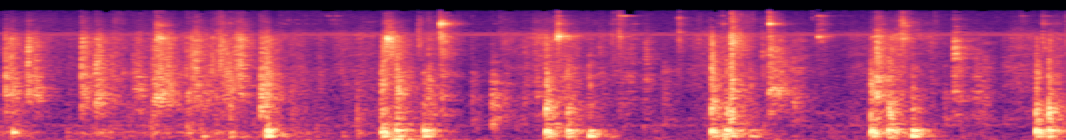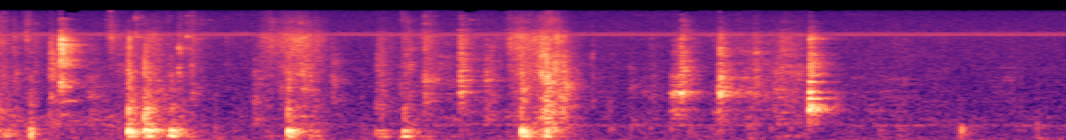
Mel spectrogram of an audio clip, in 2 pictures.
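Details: Holly, a bouncing Miniature Pinscher indoors at dinner time, gives short, sharp yips and whimpers in an uneven run, about fourteen bursts in under eleven seconds, each with a nasal, buzzy ring, in a small room.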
